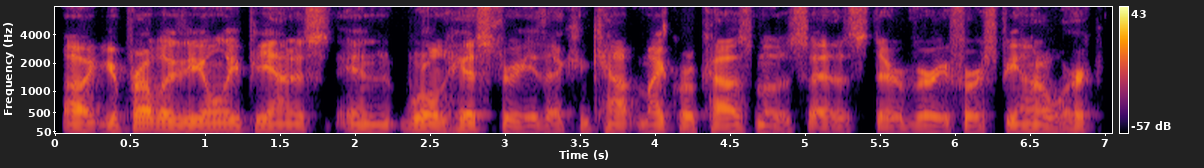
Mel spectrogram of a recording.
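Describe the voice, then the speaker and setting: A man hosting a classical music radio interview, asking measured, polite questions with small hesitations. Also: lowish voice, steady tone. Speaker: radio host.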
